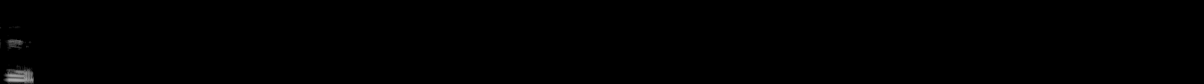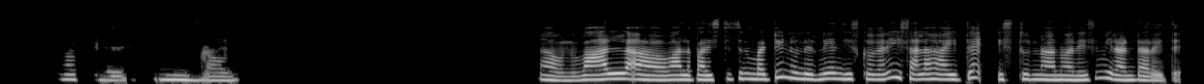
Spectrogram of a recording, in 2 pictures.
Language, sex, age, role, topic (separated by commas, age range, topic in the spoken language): Telugu, female, 20-24, host, ఇతరుల అభిప్రాయాలు మీ సృష్టిపై ఎలా ప్రభావం చూపిస్తాయి?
